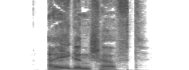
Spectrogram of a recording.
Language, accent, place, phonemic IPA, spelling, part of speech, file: German, Germany, Berlin, /ˈʔaɪ̯ɡn̩ʃaft/, Eigenschaft, noun, De-Eigenschaft.ogg
- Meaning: feature, property, characteristic; quality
